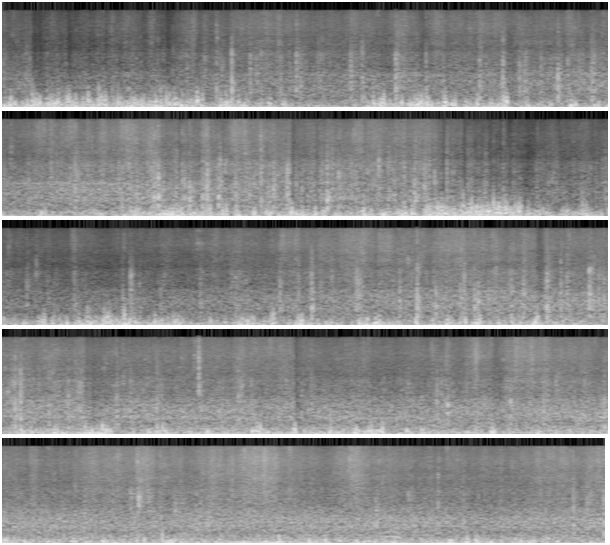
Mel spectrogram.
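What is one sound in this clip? Puppies rustle and scamper through dry wood shavings.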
